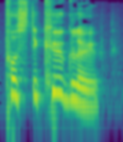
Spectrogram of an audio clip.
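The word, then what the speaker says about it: Postecoglou: Alltså det här är ju Skys uttal då, att det är Ange Postikuglu som är ny tränare för Celtic.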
